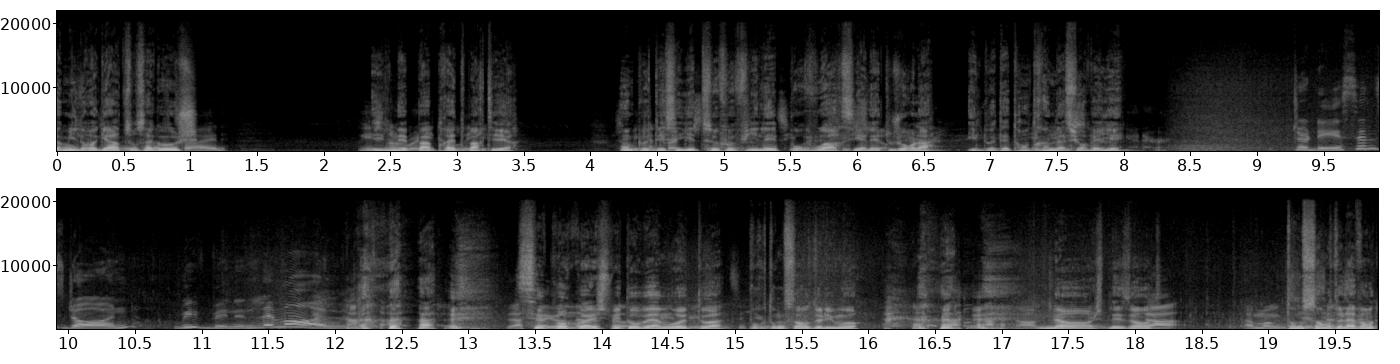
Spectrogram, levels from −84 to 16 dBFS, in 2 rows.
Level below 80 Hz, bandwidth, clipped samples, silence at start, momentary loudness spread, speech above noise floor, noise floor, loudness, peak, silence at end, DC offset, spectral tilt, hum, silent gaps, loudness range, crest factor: -46 dBFS; 20 kHz; under 0.1%; 0 s; 14 LU; 44 dB; -68 dBFS; -24 LUFS; -4 dBFS; 0 s; under 0.1%; -5.5 dB/octave; none; none; 8 LU; 20 dB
